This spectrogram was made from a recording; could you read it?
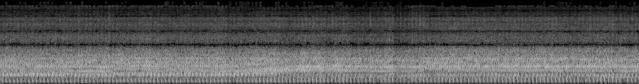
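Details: Five-year-old Craftsman mower with a Briggs and Stratton Intek 20HP V-twin, after a head gasket replacement following hydrolock: an uneven, loping idle with irregular stumbles about three a second; it also bogs while mowing, cause unclear.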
